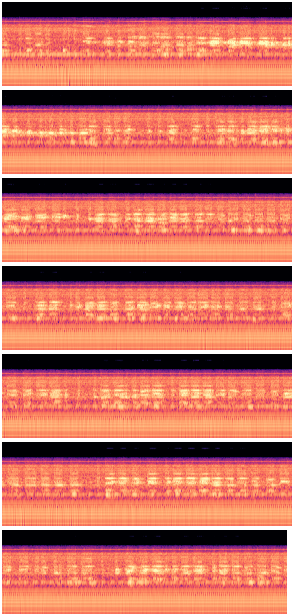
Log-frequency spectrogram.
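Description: Synthetic machining sound from a CNC milling simulator: a steady hum under a wavering, mid-pitched whine that swells and fades as the virtual end mill cuts the part at high simulation speed.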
